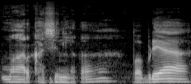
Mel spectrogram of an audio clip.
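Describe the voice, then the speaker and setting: A young man outdoors talking to his pet cat in doting baby talk, coaxing it along and scolding it gently. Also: mid-range voice, steady tone, moderate pace. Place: outdoors, in sun and shade.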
